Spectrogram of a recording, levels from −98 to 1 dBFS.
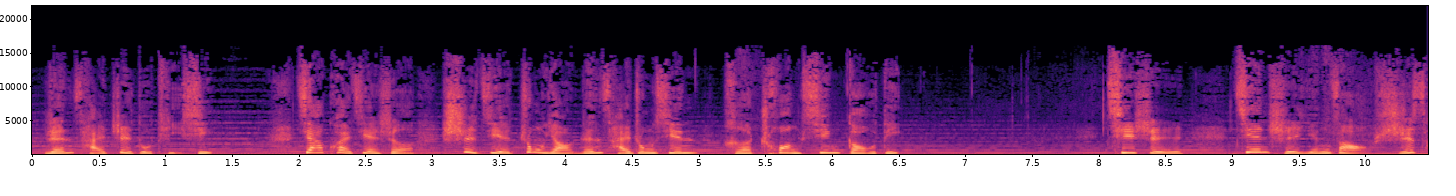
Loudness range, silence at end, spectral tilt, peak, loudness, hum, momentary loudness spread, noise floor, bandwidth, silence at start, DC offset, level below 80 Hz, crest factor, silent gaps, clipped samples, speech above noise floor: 3 LU; 0 s; -4.5 dB/octave; -4 dBFS; -21 LUFS; none; 7 LU; -43 dBFS; 16 kHz; 0 s; under 0.1%; -48 dBFS; 18 dB; none; under 0.1%; 23 dB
